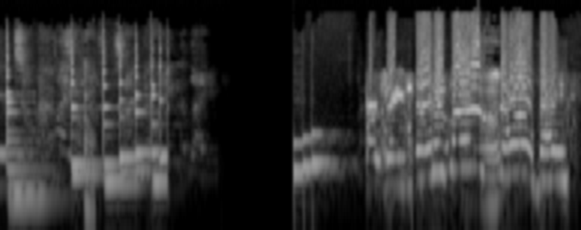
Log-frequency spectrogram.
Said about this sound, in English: Oh, we have a phone call. Calling.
